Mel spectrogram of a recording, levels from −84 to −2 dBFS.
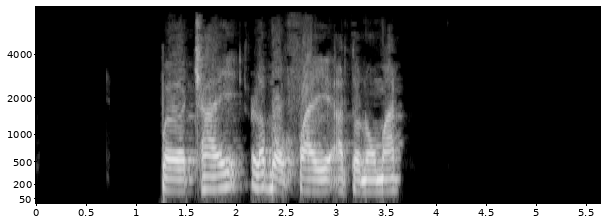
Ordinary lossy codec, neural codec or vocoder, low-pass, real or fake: MP3, 32 kbps; none; 7.2 kHz; real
